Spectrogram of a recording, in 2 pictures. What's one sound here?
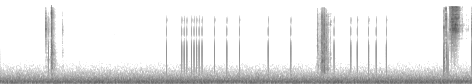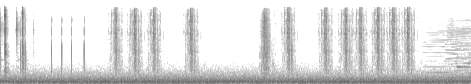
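Short menu clicks and ticks sound as items are scrolled through.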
